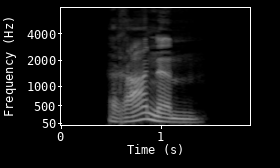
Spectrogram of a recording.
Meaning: strong dative masculine/neuter singular of rahn
- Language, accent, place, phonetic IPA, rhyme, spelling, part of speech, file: German, Germany, Berlin, [ˈʁaːnəm], -aːnəm, rahnem, adjective, De-rahnem.ogg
